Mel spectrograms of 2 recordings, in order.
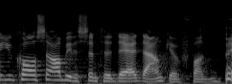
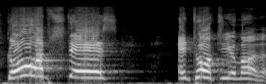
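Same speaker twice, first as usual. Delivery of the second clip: yelling dad; 8 semitones higher, 11 dB louder than usual. Retold or imitated. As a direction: roar it like an angry father. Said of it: "things your dad has yelled".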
